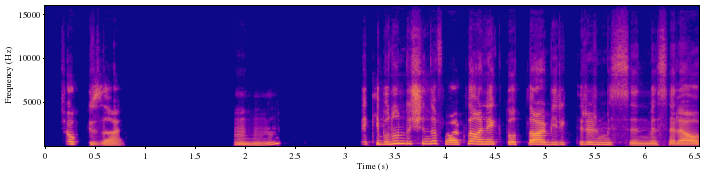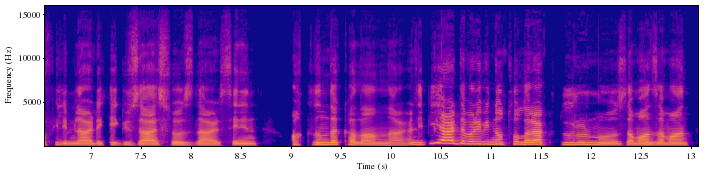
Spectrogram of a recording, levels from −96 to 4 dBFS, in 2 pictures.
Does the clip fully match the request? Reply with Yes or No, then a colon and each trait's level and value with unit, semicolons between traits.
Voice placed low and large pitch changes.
No: high, 190 Hz; wide, 6.2 semitones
